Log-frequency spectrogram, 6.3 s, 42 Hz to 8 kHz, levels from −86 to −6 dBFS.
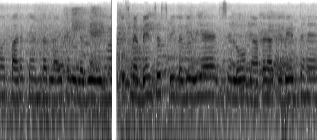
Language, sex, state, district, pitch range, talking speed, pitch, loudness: Hindi, female, Rajasthan, Bikaner, 200-215 Hz, 210 wpm, 205 Hz, -14 LUFS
